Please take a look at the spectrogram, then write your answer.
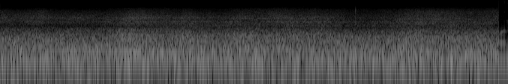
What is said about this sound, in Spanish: hay días que tienes el avión todo el día encima de la casa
